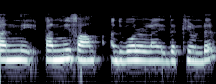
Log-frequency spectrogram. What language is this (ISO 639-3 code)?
mal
